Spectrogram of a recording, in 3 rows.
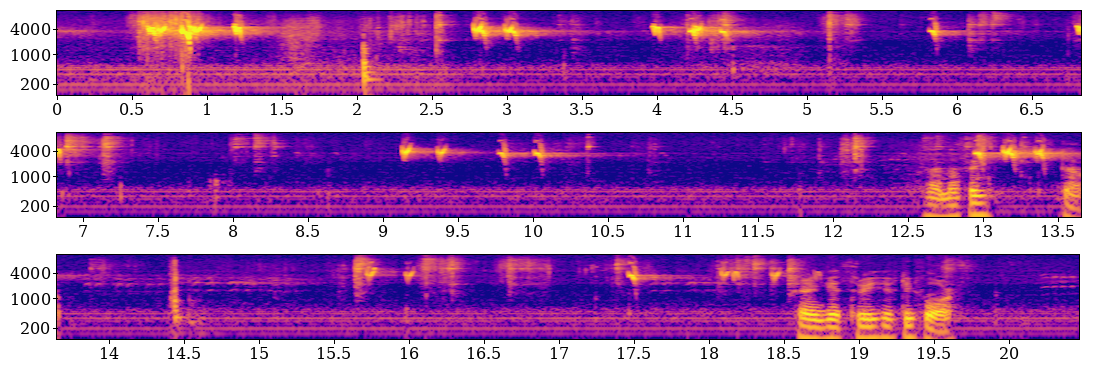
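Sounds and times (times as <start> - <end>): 
wild bird chirping while flying around: 0.0 - 1.5, 2.8 - 3.4, 4.0 - 4.8, 5.8 - 7.2, 8.3 - 10.6, 12.0 - 16.4, 17.3 - 19.0
low hum: 0.0 - 20.4
speech: 12.7 - 13.8, 18.6 - 19.8.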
